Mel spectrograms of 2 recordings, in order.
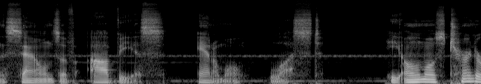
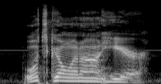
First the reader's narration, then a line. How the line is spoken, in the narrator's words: Demetrius yelled, his face the shade of the reddest rose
